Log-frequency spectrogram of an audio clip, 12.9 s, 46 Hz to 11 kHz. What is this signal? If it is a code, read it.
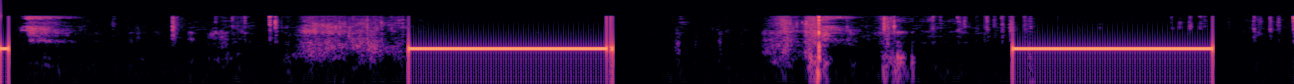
Ringback tone (North America), 440 + 480 Hz.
